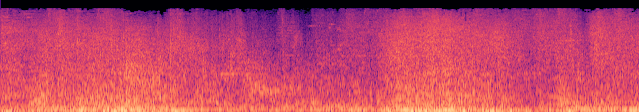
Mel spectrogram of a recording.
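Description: Game spell effects crackle and whoosh in a busy battle.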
